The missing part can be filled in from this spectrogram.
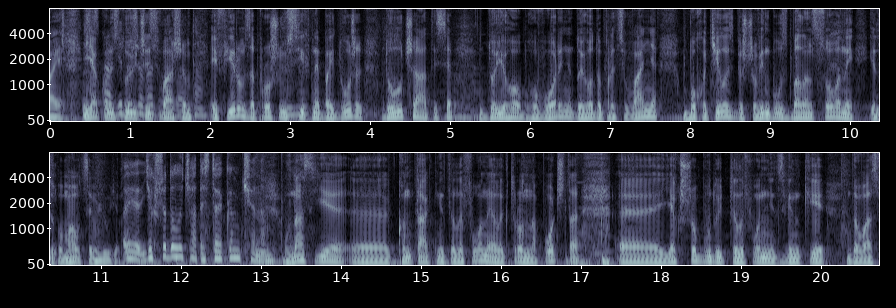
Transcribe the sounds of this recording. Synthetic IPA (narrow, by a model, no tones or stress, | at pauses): jɛijakɔɾɪst̪ujʊt͡ʃɪsʲʋɑʃɪmefʲiɾɔmzɐpɾɔʃʊjʊwsʲixnebɐjd̪uʒɪk | d̪ɔlˠʊt͡ʃɑt̪ɪsʲɐd̪ɔjɔɦɔːbɦɔʋɔɾenʲːɐd̪ɔjɔɦɔd̪ɔpɾɐt͡sʲʊʋɑnʲːɐ | bɔxɔtʲilˠɔsʲbɪʃt͡ʃɔʋʲinbuwzbɐlˠɐnsɔʋɐnɪj | id̪ɔpɔmɐɦɑwt̪sɪmlʲudʲɐ̰mjɐkʃt͡ʃɔd̪ɔlˠʊt͡ʃɑt̪ɪsʲd̪ɔjɐkɪmt͡ʃɪnɔmwnɑsjɛ | kɔnt̪ɑk̚tʲnʲit̪elˠefɔnɪelˠekt̪ɾɔnːɐpɔt͡ʃt̪ɐ | jɐkʃt͡ʃɔbud̪ʊt̚ʲt̪elˠefɔnːʲizʲʋʲinkɪ | d̪ɔʋɑs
